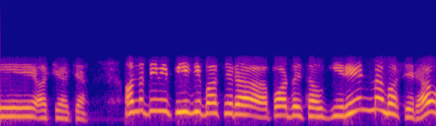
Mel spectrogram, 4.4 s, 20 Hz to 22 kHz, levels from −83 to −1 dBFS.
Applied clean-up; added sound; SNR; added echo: none; none; none; none.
